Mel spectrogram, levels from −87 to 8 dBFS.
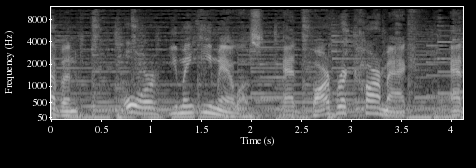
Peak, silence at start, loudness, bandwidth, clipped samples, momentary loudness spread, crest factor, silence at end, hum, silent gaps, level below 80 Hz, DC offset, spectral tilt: -8 dBFS; 0 s; -21 LUFS; 11.5 kHz; under 0.1%; 6 LU; 14 dB; 0 s; none; none; -34 dBFS; under 0.1%; -5 dB/octave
